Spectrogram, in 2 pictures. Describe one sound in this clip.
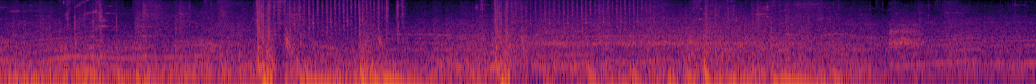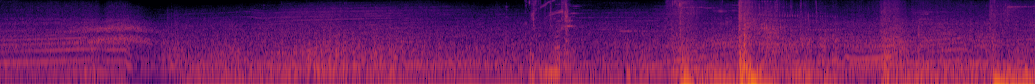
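A game car's engine hums and roars as it drives.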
